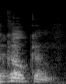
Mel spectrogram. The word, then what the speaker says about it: Kukulkan: It was also known in certain religions as Kukulkan. – Yeah. – That's my pronunciation. – Kukulkan, yeah.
